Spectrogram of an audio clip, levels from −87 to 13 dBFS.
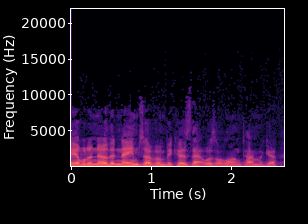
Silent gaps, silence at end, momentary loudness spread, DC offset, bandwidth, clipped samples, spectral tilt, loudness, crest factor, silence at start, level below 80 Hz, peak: none; 0.1 s; 8 LU; under 0.1%; 10.5 kHz; under 0.1%; -7.5 dB/octave; -21 LUFS; 16 dB; 0 s; -56 dBFS; -6 dBFS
